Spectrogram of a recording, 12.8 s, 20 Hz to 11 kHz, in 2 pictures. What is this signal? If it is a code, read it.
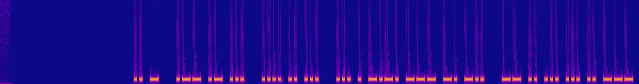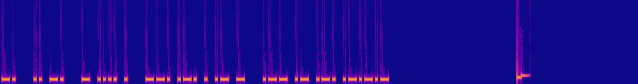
Morse code, heard as a keyed tone, about 41 wpm, 700 Hz. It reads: IT WAS HIS SECOND MISSION IN THE GREAT WAR.
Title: Sentences from Top 1600 Words 45wpm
